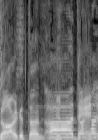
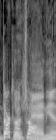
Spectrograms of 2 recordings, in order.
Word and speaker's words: D'Artagnan: The Argeton, but that's D'Argeton. D'Artagnan.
